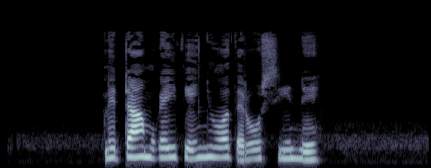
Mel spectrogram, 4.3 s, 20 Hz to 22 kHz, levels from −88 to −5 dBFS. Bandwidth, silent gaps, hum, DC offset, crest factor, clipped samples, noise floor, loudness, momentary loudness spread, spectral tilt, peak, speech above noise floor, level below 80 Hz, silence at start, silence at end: 11.5 kHz; none; none; under 0.1%; 24 dB; under 0.1%; -72 dBFS; -28 LUFS; 13 LU; -6 dB/octave; -6 dBFS; 44 dB; -78 dBFS; 1.05 s; 1.15 s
